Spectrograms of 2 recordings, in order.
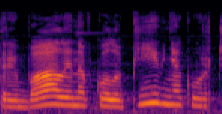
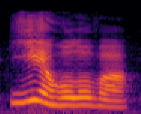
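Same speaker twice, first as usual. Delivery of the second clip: exclaimed, much louder; 7 dB louder than usual. Reading the chick's reply to the scolding rooster, exclaimed. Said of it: "вигукнуло курча".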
